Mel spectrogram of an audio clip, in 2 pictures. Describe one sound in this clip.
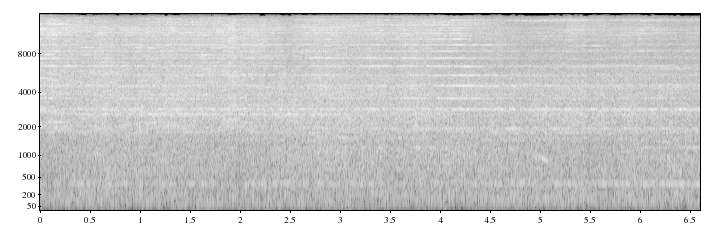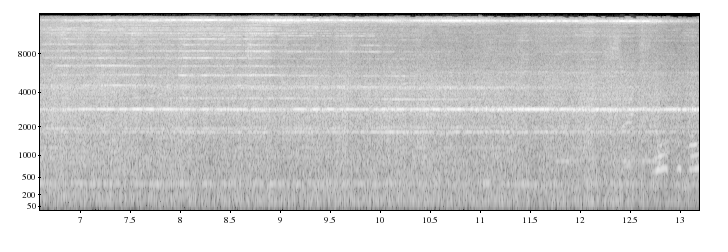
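Steel wheels squeal and clatter on the track.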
